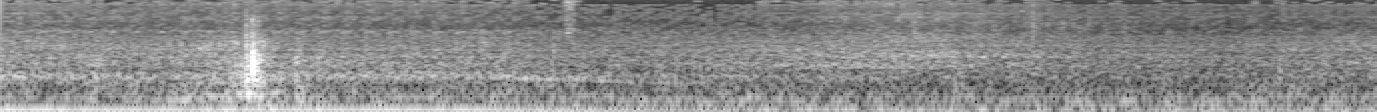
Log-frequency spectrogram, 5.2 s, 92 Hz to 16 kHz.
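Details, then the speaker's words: Cold-morning Mazda MX-5 after restoration idling low and lumpy, clearly running on three cylinders with low idle speed; misfire, owner suspects a coil pack but will check bonding lead first. "you can hear it's very clearly only running on three cylinders and look at the idle speed is quite low"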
